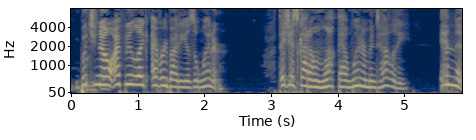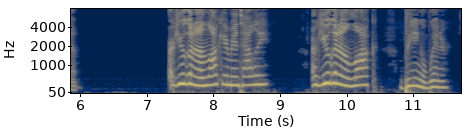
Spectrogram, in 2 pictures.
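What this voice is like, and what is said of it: Imitates another person's voice. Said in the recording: “my impersonation ... sound like some whack ass shit The Rock would say”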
